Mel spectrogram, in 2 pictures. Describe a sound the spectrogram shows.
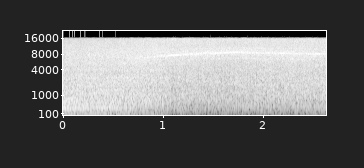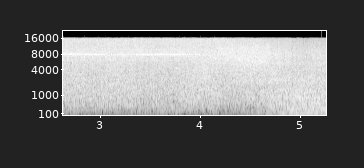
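A turbocharger whistles high and steady.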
